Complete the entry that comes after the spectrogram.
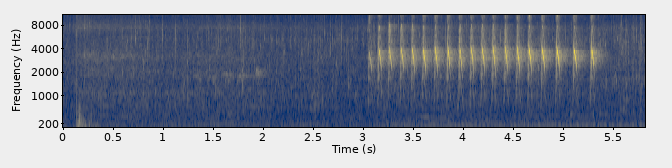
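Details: Lively kapas tembak bird song meant to lure lazy birds into singing; after a soft knock and quiet pause, a fast, steady string of bright high chips runs for over two seconds.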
